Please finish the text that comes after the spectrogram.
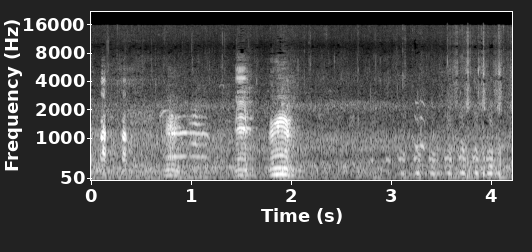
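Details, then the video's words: Backyard flock of African and Toulouse geese among other waterbirds: three or four short, brassy honks in the first two seconds, then quieter scattered calls and faint clicking against a low hum. "AFRICAN & TOULOUSE GEESE AFTER THE CREATE WATERBIRDS IN THE BACKYARD"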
